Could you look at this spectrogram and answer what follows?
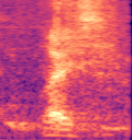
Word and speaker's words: Lace: Lace in the, Lace, did I say it right, Lace? Yeah. Lace.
